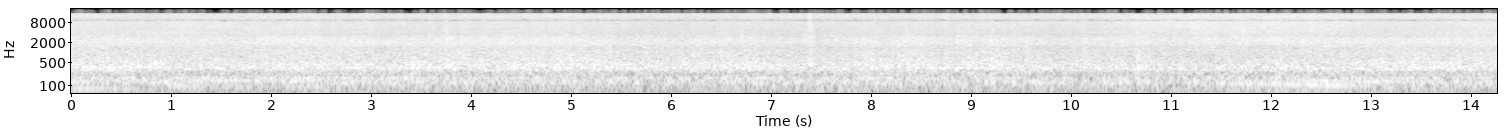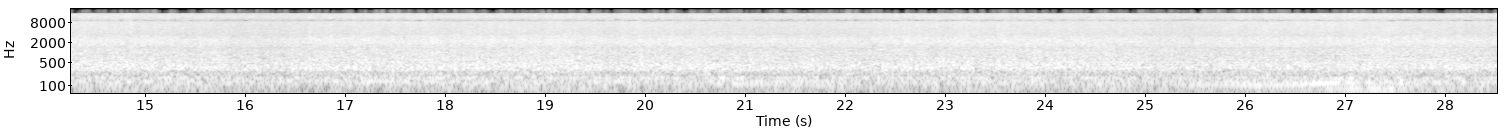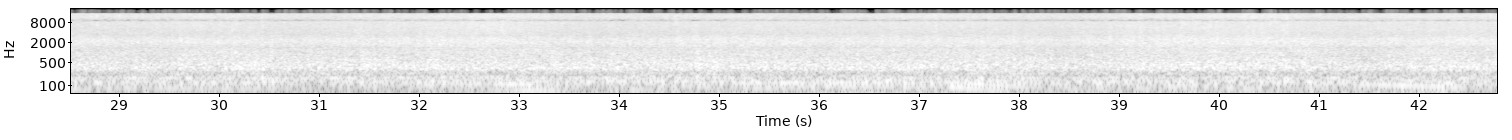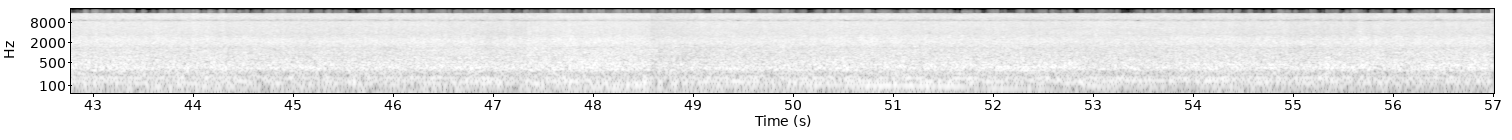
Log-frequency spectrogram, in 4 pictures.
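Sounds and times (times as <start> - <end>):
heavy rain in strong wind: 0.0 - 57.0.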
